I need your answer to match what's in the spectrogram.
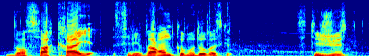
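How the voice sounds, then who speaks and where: Young male gamer, casual commentary, slightly high, profane asides. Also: moderate pace. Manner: casual, swearing, chatty asides. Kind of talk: let's play commentary.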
